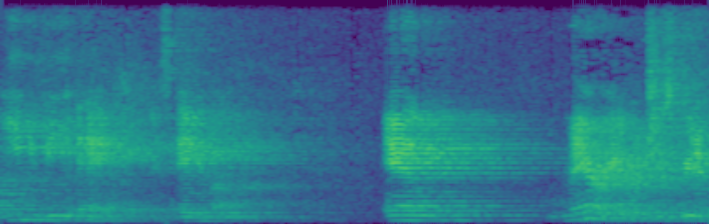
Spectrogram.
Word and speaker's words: Eva: So in Latin, the name of Eve is spelled E-V-A, is Ava.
